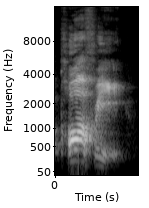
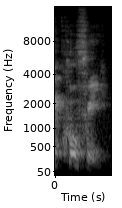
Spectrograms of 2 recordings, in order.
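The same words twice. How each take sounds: First: "coffee" punched loud with a rounded aw; New York "coffee". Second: "kufi" with an off, oo-like first vowel; attempted other pronunciation. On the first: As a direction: hit "coffee" hard, as if spelled cawfee. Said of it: "I say". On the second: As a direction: fumble "kufi" as a try at coffee. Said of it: "I don't know how to say". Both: Shown as a demonstration.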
